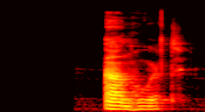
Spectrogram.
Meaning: second/third-person singular dependent-clause present indicative of aanhoren
- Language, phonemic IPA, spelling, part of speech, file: Dutch, /ˈanhort/, aanhoort, verb, Nl-aanhoort.ogg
